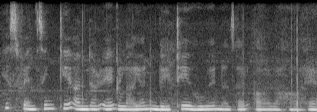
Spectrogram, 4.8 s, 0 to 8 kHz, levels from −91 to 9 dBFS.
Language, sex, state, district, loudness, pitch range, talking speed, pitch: Hindi, female, Arunachal Pradesh, Lower Dibang Valley, -13 LUFS, 215-245 Hz, 150 wpm, 225 Hz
